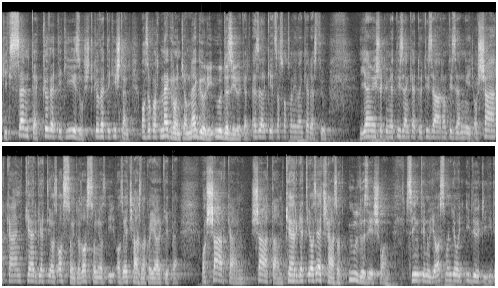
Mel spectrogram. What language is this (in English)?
Hungarian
